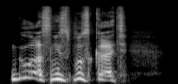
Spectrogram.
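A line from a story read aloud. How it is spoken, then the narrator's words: Hoarse rasp. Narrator (Russian): прохрипел Андрюха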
